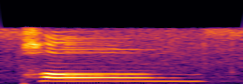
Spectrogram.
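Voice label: "pong1", Cantonese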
